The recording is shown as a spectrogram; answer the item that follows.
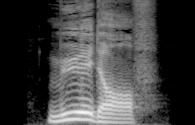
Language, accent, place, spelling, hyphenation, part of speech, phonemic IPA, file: German, Germany, Berlin, Mühldorf, Mühl‧dorf, proper noun, /ˈmyːldɔʁf/, De-Mühldorf.ogg
- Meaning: 1. a town and rural district of the Upper Bavaria region, Bavaria; official name: Mühldorf am Inn 2. a municipality of Spittal an der Drau district, Carinthia, Austria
